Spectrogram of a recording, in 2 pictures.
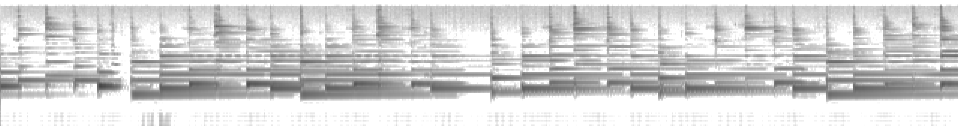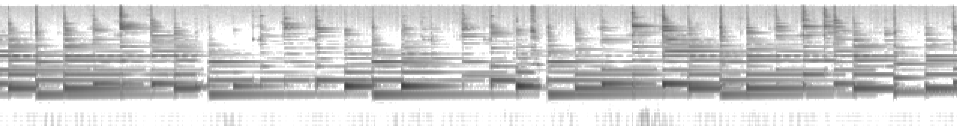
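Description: Ukulele strung with Fremont Blackline strings, fingerpicked: a steady run of single plucked notes and arpeggios, each note ringing briefly and decaying.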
